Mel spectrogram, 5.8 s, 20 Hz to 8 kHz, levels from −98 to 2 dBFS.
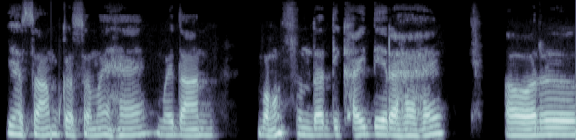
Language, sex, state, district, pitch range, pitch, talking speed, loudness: Hindi, male, Chhattisgarh, Balrampur, 140-155 Hz, 145 Hz, 145 wpm, -21 LUFS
